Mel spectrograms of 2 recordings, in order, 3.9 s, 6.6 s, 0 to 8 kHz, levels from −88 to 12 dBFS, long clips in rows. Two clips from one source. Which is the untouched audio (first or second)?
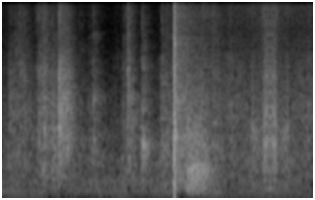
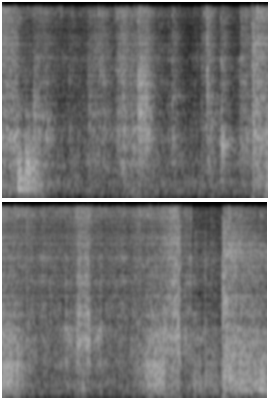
first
